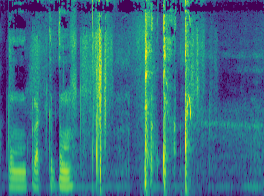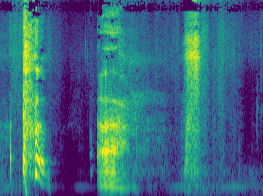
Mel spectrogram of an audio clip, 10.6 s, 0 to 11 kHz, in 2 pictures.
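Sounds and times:
faint humming background: 0.0s - 10.5s
speech: 0.2s - 2.0s
harsh cough: 2.8s - 4.0s, 5.5s - 6.4s.

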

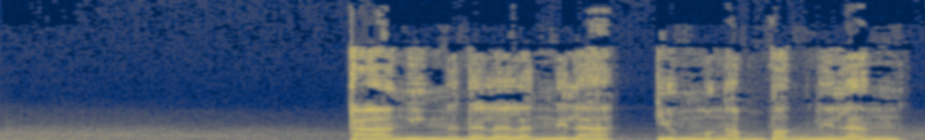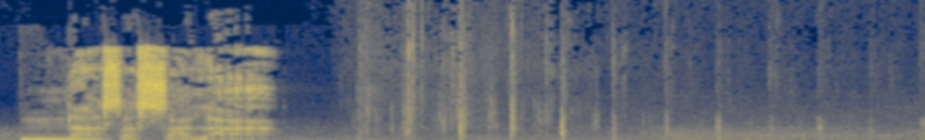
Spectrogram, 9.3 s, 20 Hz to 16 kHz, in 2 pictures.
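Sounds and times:
rumbling background: 0.0s - 9.2s
speech: 1.8s - 6.1s
running footsteps: 6.3s - 9.2s.

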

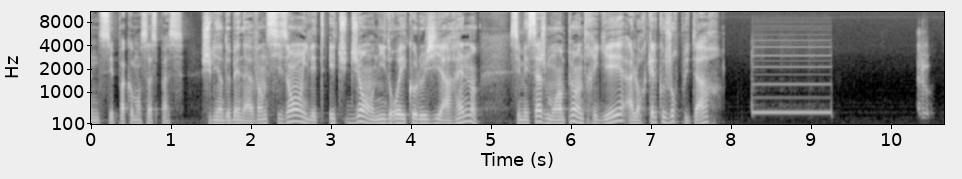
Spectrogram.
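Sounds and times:
speech: 0.0s - 7.9s
telephone line tone as a call is placed: 8.3s - 9.3s.

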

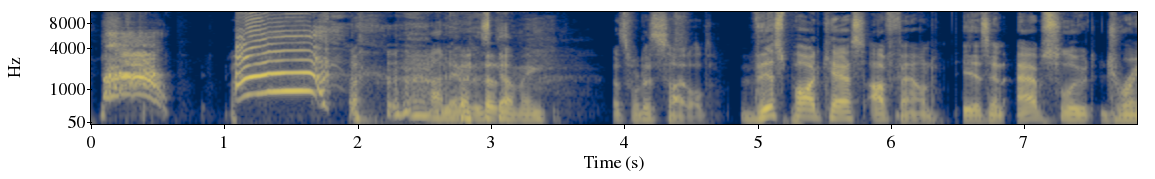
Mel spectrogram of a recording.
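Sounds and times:
person screaming: 0.0s - 1.9s
laughter: 1.7s - 3.5s
speech: 2.0s - 7.8s.

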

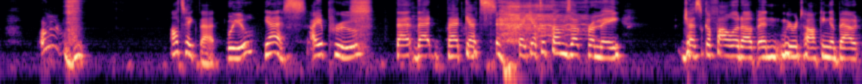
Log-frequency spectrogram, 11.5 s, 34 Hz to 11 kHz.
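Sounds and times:
person imitating a sneeze with their voice: 0.5s - 1.2s
speech: 2.3s - 8.5s, 9.1s - 11.4s.

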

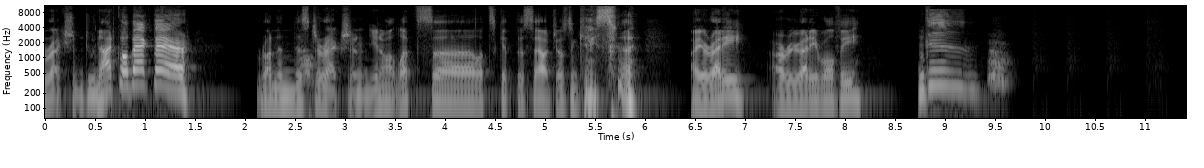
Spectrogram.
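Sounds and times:
speech: 0.0s - 9.5s
dog barking: 2.6s - 2.8s, 9.4s - 9.7s.

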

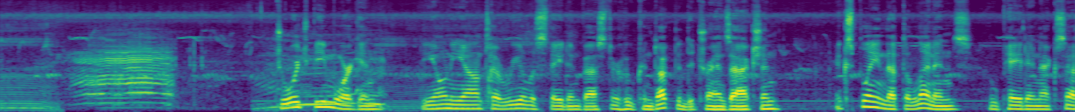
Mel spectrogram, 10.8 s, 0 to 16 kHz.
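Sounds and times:
cow mooing: 0.0s - 1.8s, 2.5s - 5.0s
speech: 2.8s - 10.7s.

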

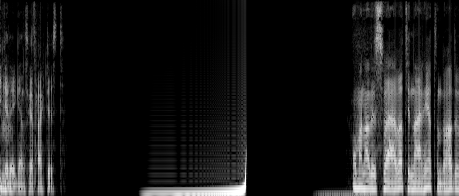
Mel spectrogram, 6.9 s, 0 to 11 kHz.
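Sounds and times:
speech: 0.0s - 1.1s, 5.3s - 6.8s
gravitational wave data played back as a rising tone and chirp: 2.2s - 3.8s.

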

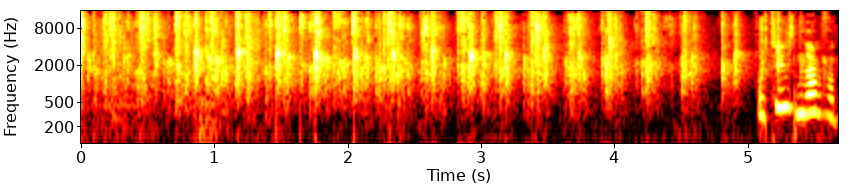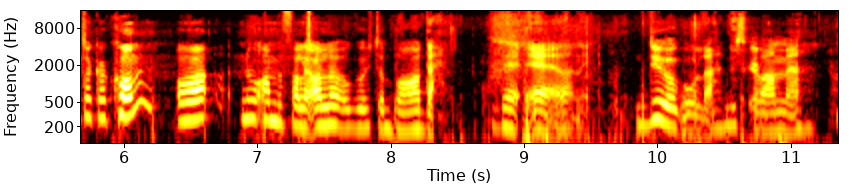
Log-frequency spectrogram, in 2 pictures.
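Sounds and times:
audience applause: 0.0s - 5.5s
speech: 5.1s - 11.3s.

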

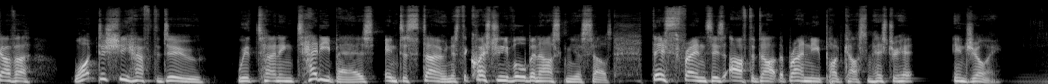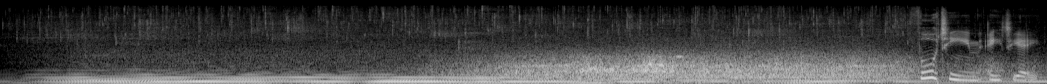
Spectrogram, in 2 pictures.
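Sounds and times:
speech: 0.0s - 10.1s, 19.9s - 20.9s
rain storm pouring on a dark night in North Yorkshire: 10.3s - 20.9s
howling wind: 12.5s - 20.9s.

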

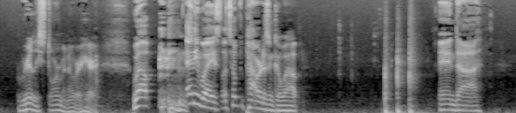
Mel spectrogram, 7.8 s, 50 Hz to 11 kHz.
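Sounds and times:
faint noise: 0.0s - 7.7s
speech: 0.2s - 4.6s, 6.6s - 7.3s
sharp knocks on wood: 5.8s - 6.5s.

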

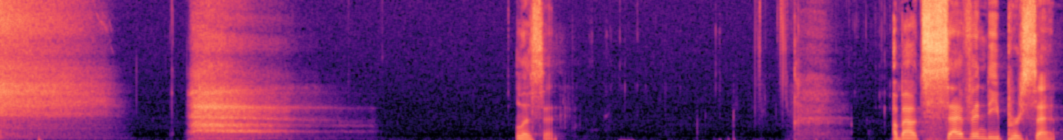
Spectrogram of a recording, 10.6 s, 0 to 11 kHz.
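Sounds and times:
person taking a big deep breath: 0.0s - 1.3s, 1.9s - 3.8s, 7.9s - 8.5s
speech: 5.2s - 5.7s, 8.9s - 10.6s.

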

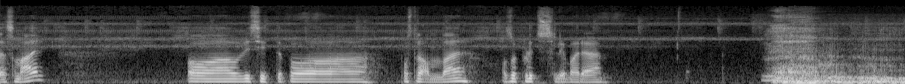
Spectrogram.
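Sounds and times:
speech: 0.0s - 0.8s, 1.8s - 6.2s, 7.6s - 8.0s
faint high chorus of birds: 0.0s - 9.0s
frogs calling: 0.0s - 9.0s
jaguar roaring at a beach at nightfall: 7.6s - 9.0s.

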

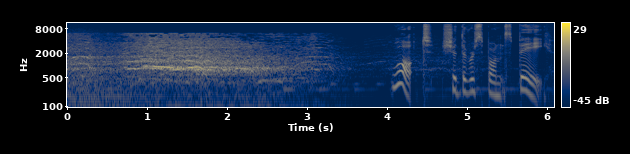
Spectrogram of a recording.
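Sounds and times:
residents chanting encouragement together from apartment windows: 0.0s - 4.8s
speech: 4.1s - 6.0s.

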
